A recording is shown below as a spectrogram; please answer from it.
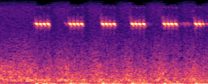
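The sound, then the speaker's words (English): A cricket chirps by rubbing its wings together in a steady rhythm, six evenly spaced high-pitched trills of rapid pulses, clear against a quiet low background hum. “And this time, he chirped the most beautiful sound that she had ever heard.”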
